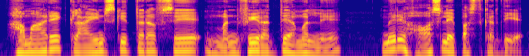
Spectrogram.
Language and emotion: Urdu, sad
